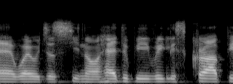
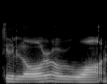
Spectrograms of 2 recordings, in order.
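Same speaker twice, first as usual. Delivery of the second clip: put-on heroic robot leader voice, quieter; 5 dB quieter than usual. Asked by another speaker to do it: Optimus Prime voice. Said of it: "do your Optimus voice".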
